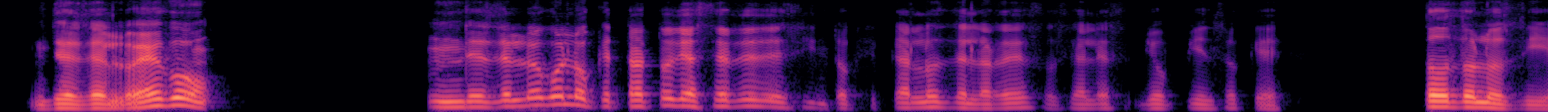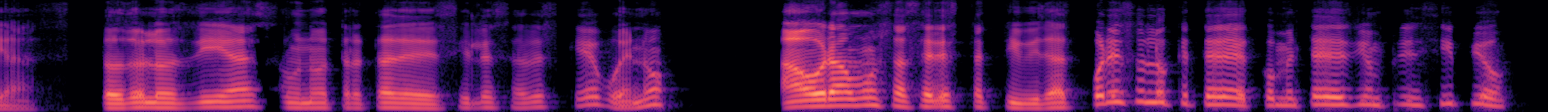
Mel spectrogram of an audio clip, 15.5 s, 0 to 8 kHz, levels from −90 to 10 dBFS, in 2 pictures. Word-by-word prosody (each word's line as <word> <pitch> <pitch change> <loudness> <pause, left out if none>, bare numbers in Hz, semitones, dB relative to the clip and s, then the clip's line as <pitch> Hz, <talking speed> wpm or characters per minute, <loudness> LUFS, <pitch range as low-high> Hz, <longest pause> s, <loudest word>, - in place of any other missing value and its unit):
Desde 115 +2 +2
luego. 175 +1 +4 1.0
Desde 145 +1 -1
luego, 195 +5 -1
lo 195 -4 -2
que 165 - -8
trato 160 +3 -3
de 175 - +1
hacer 160 0 -2
de 170 0 -5
desintoxicarlos 135 -1 -9
de 125 - -5
las 115 -1 -7
redes 125 +2 -9
sociales, 110 +1 -17
yo 115 -1 -13
pienso 115 0 -17
que - - -16 0.7
todos 150 -2 +6
los 115 -6 +1
días, 100 -4 -13
todos 120 +2 +2
los 125 -2 +1
días 145 +3 -1
uno 130 -1 -4
trata 125 +2 -3
de 125 - +1
decirles: 125 +4 -5
"¿Sabes 140 +3 -10
qué? 205 +3 -6
Bueno, 205 0 -5 0.5
ahora 165 +5 +9
vamos 185 0 -1
a - - +3
hacer 155 0 0
esta 150 0 -5
actividad". 125 -4 -3
Por 230 +4 +1
eso 280 0 -3
lo 270 0 0
que 235 - -10
te 210 -1 +1
comenté 190 +2 -4
desde 205 0 +1
un 195 - -8
principio. 215 -2 -8
145 Hz, 180 wpm, -23 LUFS, 125-185 Hz, 1.0 s, ahora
